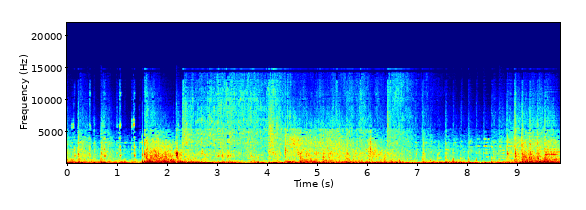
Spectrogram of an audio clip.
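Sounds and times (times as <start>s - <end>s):
dense crackling bursts: 0.0s - 9.7s
courtyard house exploding from time bombs: 1.5s - 7.5s.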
